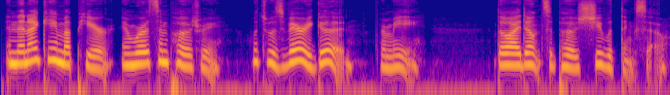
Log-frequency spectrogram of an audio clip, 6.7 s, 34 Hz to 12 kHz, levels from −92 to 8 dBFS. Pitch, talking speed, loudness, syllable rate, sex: 220 Hz, 215 wpm, -17 LUFS, 5.9 syllables/s, female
